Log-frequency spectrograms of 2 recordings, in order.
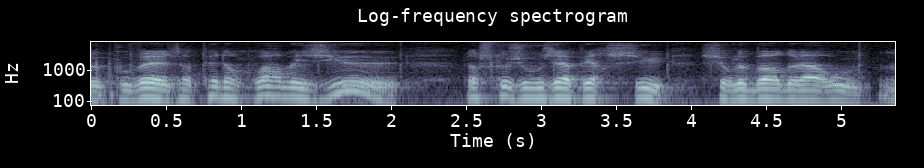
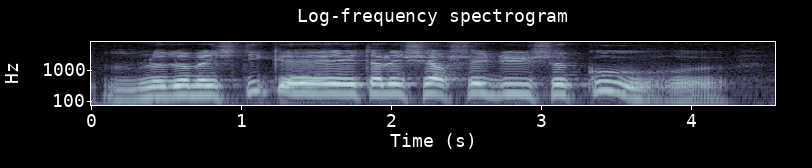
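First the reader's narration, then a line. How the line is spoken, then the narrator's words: Moaning. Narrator (French): gémit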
